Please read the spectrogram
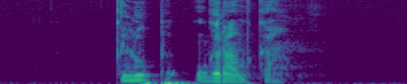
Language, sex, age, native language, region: Slovenian, male, 50-59, Slovenian, Gorenjska region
